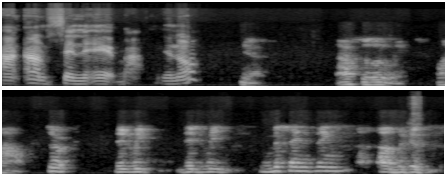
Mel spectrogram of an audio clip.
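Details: Adult speech, possibly two people talking; ordinary conversational speech.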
